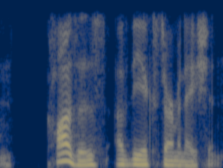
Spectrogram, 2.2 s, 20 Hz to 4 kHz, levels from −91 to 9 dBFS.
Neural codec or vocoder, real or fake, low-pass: none; real; 3.6 kHz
